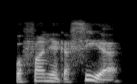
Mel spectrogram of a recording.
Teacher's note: I'm accenting a little bit stronger the f a, the fa, at the beginning.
